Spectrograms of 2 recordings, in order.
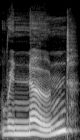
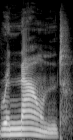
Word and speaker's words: renowned: is basically others metropolitanum renowned mums 그래요 발음이 좀 특이하죠 it's not renowned it's renouned yes 유명한 famous 자 다시 읽어보겠습니다.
